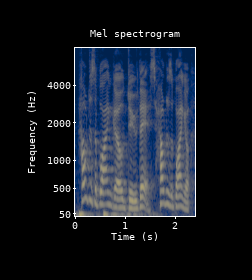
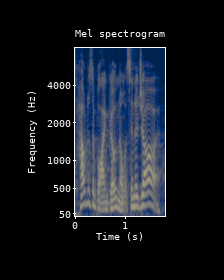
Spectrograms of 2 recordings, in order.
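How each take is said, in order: First: Lightly imitated TikTok intro voice, higher; sing-song video-opener hook, lightly mimicked; imitating TikTok intro. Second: Lightly imitated video opener, higher; imitating TikTok intro. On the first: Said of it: "her voice would always start with". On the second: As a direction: chant it like a catchy hook. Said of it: "one video was".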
